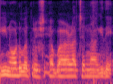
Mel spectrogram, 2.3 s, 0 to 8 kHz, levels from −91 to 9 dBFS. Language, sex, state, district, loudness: Kannada, female, Karnataka, Chamarajanagar, -16 LUFS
